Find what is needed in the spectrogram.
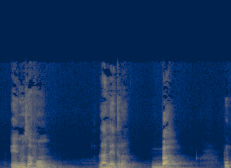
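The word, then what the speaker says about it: ب: La bouche est fermée et pour prononcer Ba. Ba. C'est pour dire tout de suite que les points de sortie de ces lettres-là, c'est entre les deux lèvres. Il n'y a pas question de langue, il n'y a pas question de dents. C'est entre les deux lèvres seulement.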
